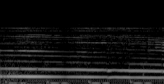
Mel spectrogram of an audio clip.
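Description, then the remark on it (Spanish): A long, eerie dog howl, a creepy bark, holds a steady drawn-out tone throughout, with low rhythmic thumps pulsing underneath, moderately loud with no talking. “Ladrido espeluznante.”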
